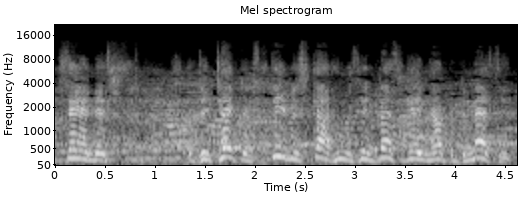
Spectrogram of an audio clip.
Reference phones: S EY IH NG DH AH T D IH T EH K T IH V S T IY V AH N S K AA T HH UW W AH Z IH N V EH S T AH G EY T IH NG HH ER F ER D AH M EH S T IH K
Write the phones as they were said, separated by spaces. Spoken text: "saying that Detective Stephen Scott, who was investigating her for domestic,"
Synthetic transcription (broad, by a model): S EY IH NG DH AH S D IH T EH K T IH V S T IY V AH N S K AA T HH UW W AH Z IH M V EH S T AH G EY T IH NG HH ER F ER D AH M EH S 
